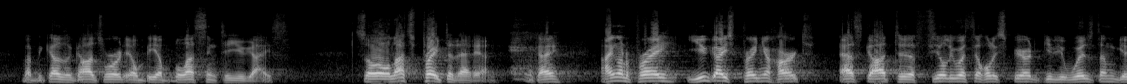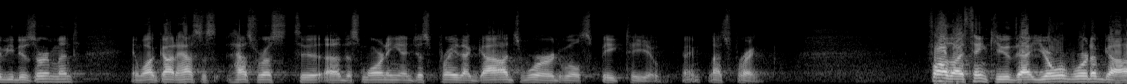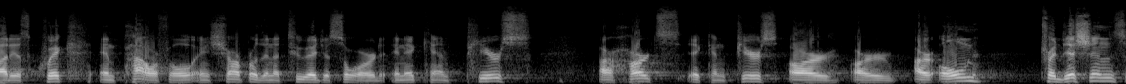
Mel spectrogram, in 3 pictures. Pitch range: 105-140 Hz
